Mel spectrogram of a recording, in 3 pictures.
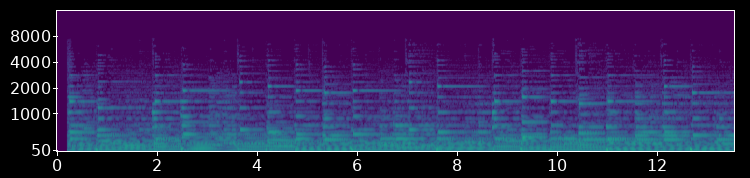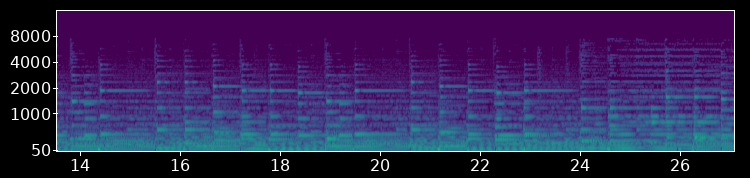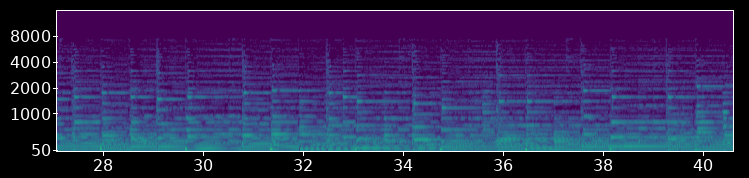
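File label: Band, Free Music Backing Files for Churches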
